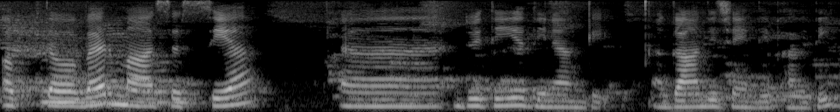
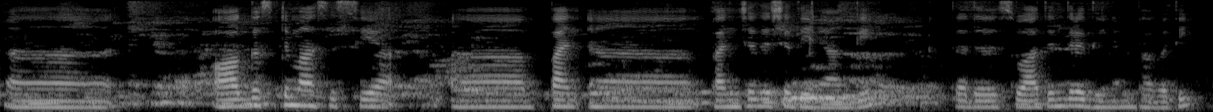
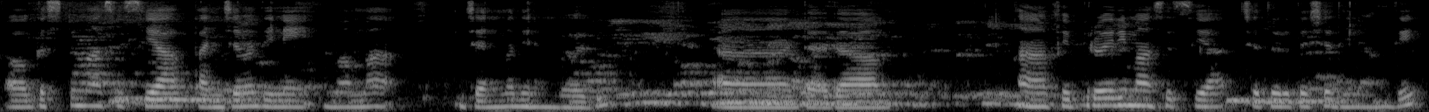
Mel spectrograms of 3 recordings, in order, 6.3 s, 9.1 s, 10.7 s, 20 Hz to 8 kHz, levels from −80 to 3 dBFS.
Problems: constant background noise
